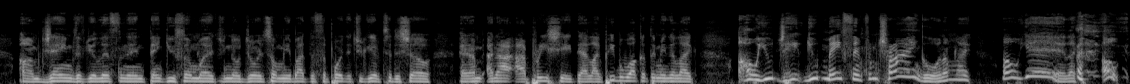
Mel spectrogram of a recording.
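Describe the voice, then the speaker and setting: Talking at a very fast pace, a man with a fairly high pitch sounds somewhat breathy and shows ordinary pitch variation. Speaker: makeup artist and reality show contestant. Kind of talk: radio interview. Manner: heavy enunciation at times.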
